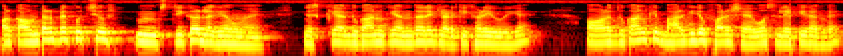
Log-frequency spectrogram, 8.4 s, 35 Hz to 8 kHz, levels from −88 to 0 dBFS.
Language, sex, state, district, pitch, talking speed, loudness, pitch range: Hindi, male, Jharkhand, Sahebganj, 135 Hz, 215 wpm, -16 LUFS, 125-145 Hz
